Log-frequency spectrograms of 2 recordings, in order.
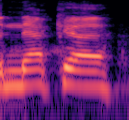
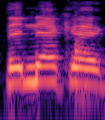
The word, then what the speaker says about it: NECA: I've always pronounced it McFarlane, and I always will. Yeah. And I've always pronounced it Nika, and I always will.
